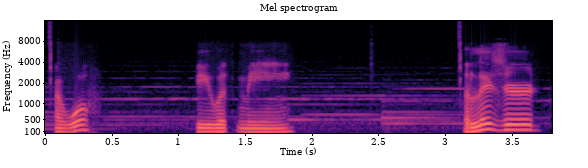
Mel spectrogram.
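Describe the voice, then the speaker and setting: A man's voice: mid-range voice, slow. A man giving casual gameplay commentary, indecisive and muttering to himself as he streams. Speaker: game streamer. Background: game music.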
